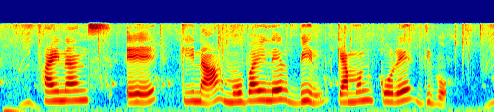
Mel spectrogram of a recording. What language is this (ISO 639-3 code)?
ben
